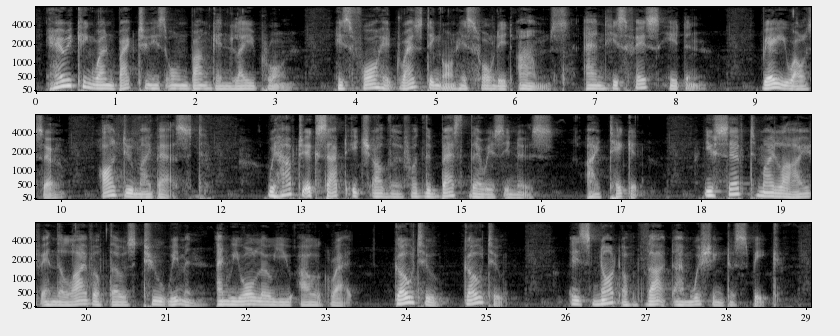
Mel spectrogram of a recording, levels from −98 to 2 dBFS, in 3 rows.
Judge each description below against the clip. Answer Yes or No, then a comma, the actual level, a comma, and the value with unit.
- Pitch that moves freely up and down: No, average, 4.1 semitones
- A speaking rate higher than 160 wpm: No, average, 155 wpm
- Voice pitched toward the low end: Yes, low, 105 Hz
